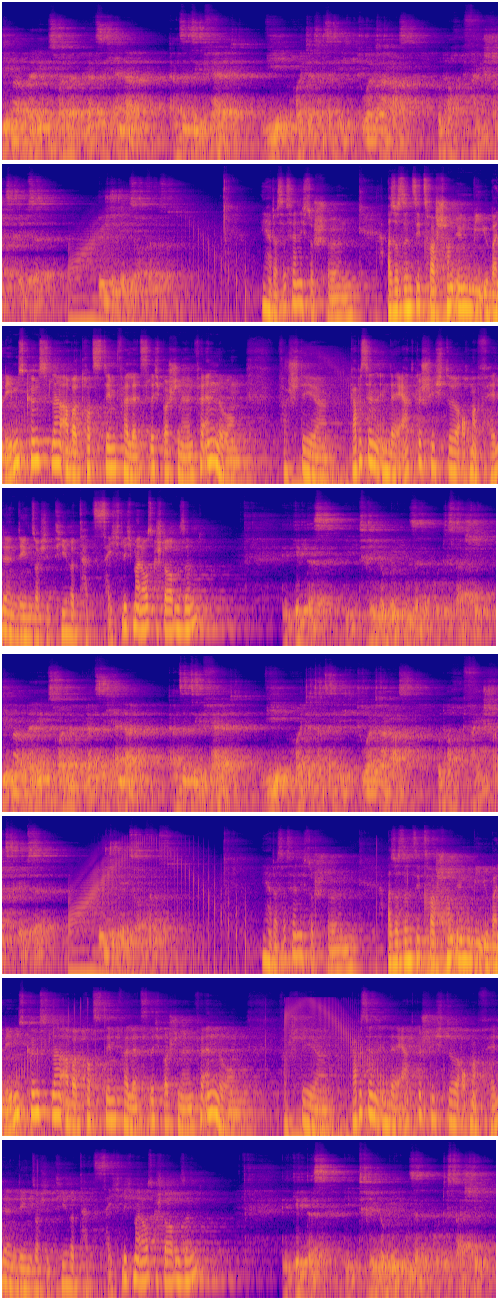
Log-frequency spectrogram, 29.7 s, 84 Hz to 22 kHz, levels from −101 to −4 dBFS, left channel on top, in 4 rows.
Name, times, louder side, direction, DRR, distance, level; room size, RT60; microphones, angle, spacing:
voice 1, 0.0-2.1 2.5-3.5 3.9-8.0 8.9-9.9 25.9-29.5, right 1 dB, 25° right, -5 dB, 4.1 m, -33 dB
sound 1, 8.4-11.2 12.1-12.2 13.0-13.1 13.5-16.5 17.3-17.4 18.3-18.4 18.8-18.9 19.1-21.8 22.8-22.9, right 1 dB, 75° right, 1.6 m, -38 dB
voice 2, 11.3-19.8 20.1-25.3, left 2 dB, 65° left, 5 dB, 1.1 m, -28 dB
24.5 x 23.0 x 9.2 m, 2.4 s
head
